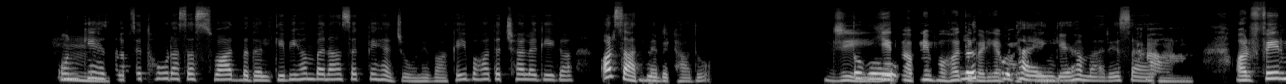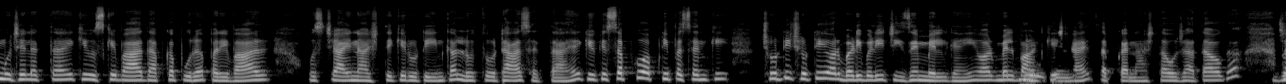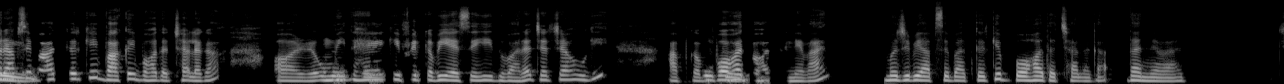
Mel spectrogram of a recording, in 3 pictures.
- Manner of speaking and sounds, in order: tapping; in English: "रुटीन"
- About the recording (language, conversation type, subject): Hindi, podcast, घर पर चाय-नाश्ते का रूटीन आपका कैसा रहता है?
